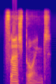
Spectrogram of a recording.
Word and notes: Flashpoint: British English

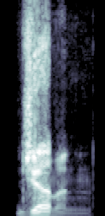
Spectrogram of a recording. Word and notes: germon: British English

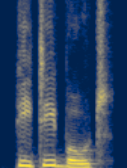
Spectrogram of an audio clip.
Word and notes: PT boat: Indian

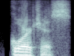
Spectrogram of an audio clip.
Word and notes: gorgeous: American English

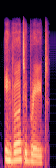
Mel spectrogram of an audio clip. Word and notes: invertebrate: Indian

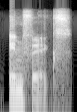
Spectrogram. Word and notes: infix: British English

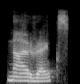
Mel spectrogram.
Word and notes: NIREX: Indian

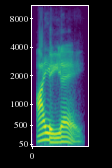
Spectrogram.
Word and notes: IAEA: American English

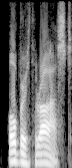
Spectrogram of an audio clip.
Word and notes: overthrust: American English

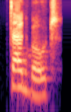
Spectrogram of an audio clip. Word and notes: tugboat: Indian

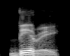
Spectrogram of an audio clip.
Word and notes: beery: British English

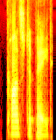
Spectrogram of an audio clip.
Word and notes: constipate: American English

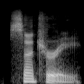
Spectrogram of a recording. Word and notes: century: American English

